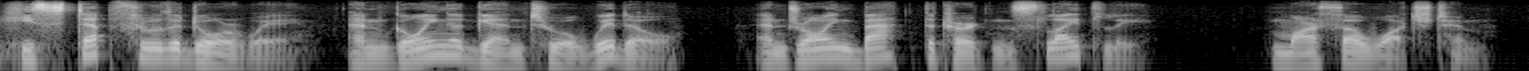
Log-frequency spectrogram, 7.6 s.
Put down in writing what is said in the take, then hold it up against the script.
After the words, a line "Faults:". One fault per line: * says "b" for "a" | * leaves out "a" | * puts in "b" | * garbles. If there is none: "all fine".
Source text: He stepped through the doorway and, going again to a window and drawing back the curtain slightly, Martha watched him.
He stepped through the doorway and, going again to a widow and drawing back the curtain slightly, Martha watched him.
Faults:
* says "widow" for "window"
